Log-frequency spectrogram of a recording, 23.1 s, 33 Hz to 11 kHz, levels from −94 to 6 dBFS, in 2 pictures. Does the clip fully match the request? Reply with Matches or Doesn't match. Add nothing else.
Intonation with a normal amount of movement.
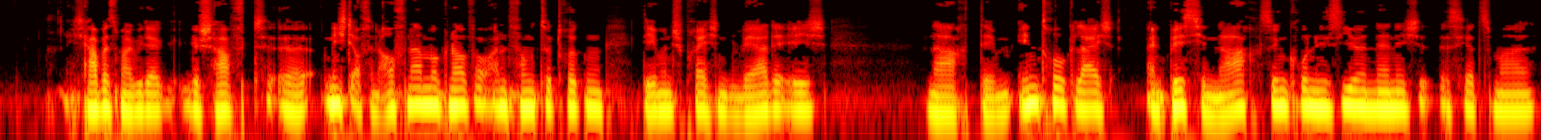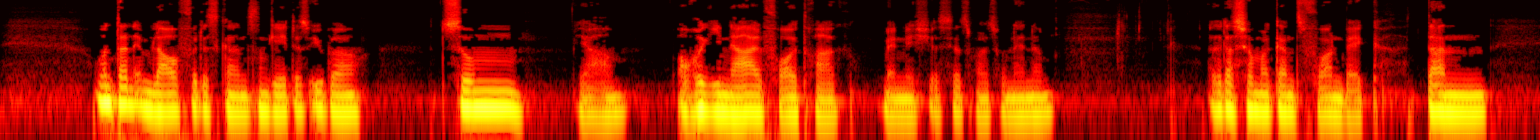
Matches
